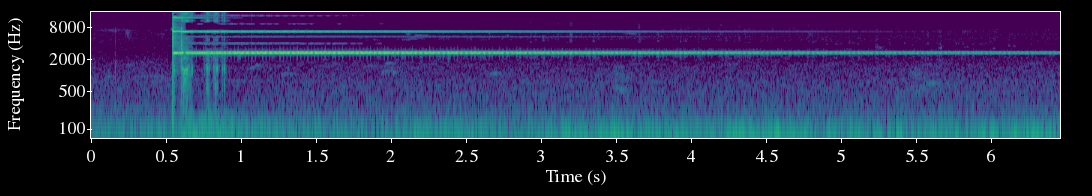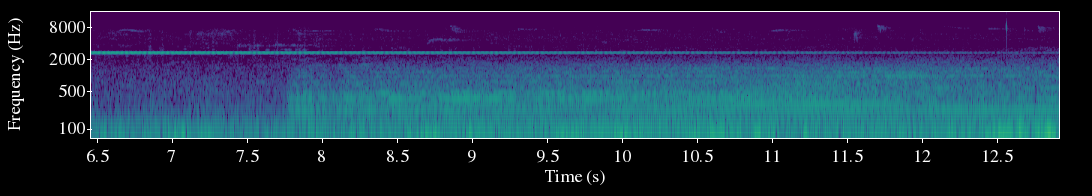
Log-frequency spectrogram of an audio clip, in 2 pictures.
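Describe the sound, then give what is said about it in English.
A single meditation bell is struck once, clear and bright, then rings on with a long, steady tone that slowly fades away toward silence over several seconds. “All I want you to do is just see if you can tune into the sound of the bell from the moment it begins until that split second when it dissolves back into silence.”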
